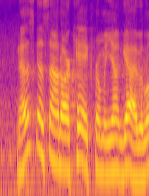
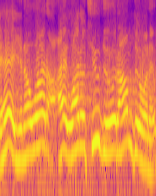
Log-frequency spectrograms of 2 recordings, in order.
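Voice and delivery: high, loud mock complaint; hammed-up exasperated wife; mock nagging wife; 8 semitones higher, 7 dB louder than usual. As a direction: imitate a wife scolding her husband. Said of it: "you say".

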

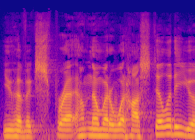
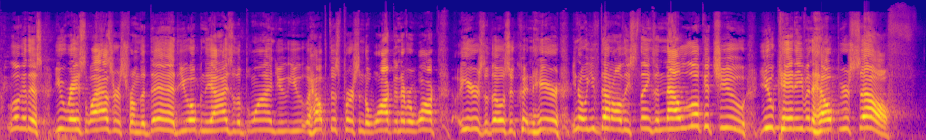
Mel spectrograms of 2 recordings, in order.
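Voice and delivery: much higher, louder taunting jeer building; crowd mocking; 10 semitones higher, 7 dB louder than usual. Preacher voicing the crowd mocking Jesus on the cross, loud and scornful. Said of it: "They laughed at how he saved others".

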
